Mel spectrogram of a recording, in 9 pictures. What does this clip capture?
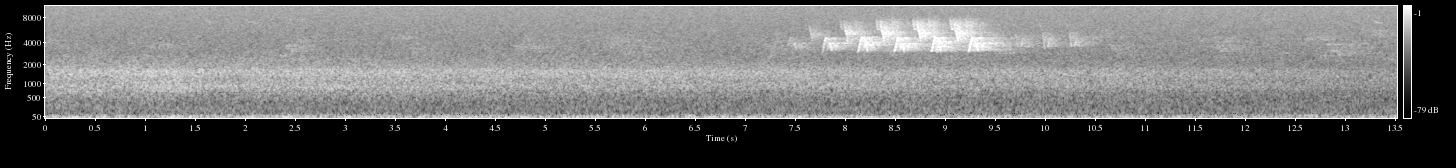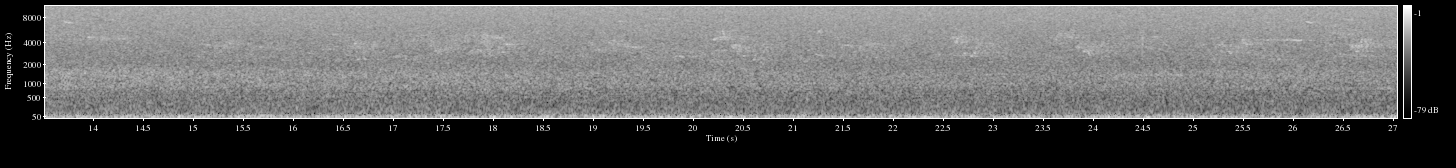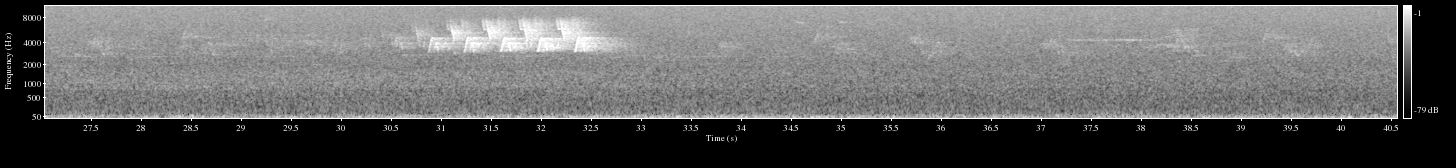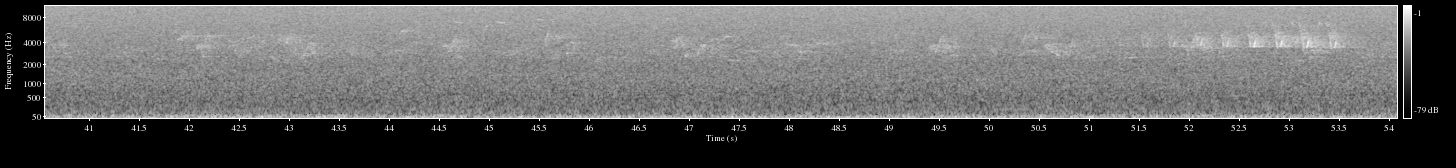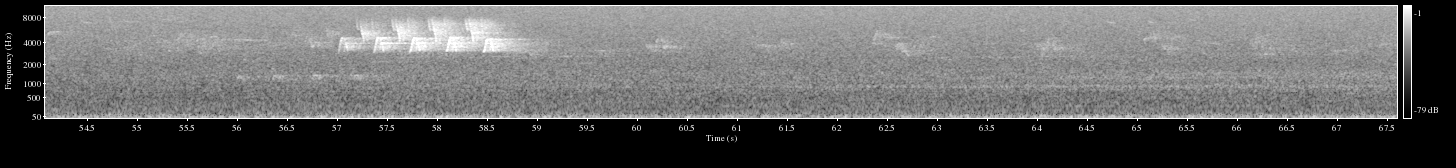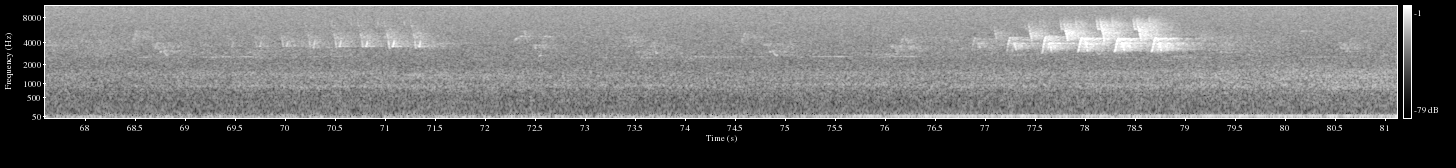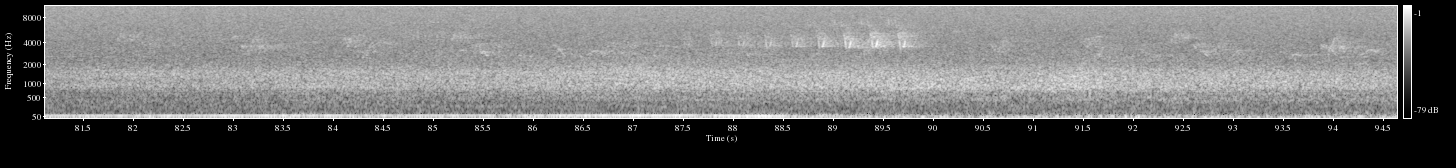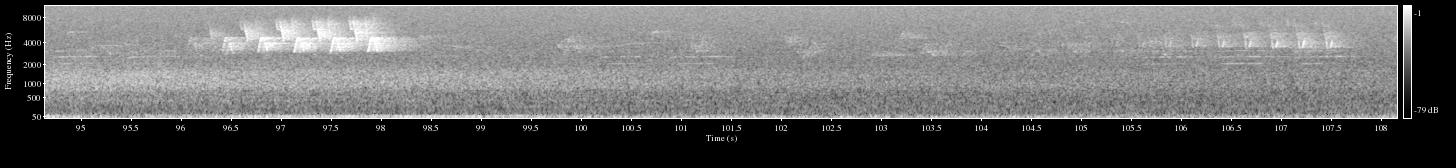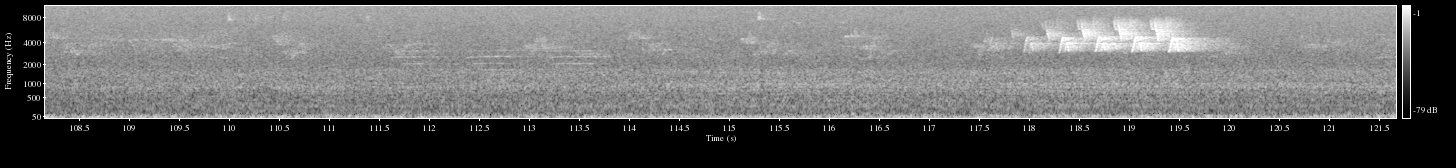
Red-eyed Vireo, Ovenbird, Blackburnian Warbler, American Crow, Red-breasted Nuthatch, Black-throated Green Warbler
